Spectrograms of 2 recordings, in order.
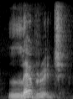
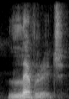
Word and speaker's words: leverage: तो पहला शब्द है लेवरेज। इसके दो प्रोनाउंसिएशन हैं, एक है लीवरेज और दूसरा है लेवरेज, पर हम यहाँ पे लेवरेज प्रोनाउंस करेंगे।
